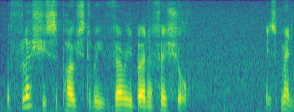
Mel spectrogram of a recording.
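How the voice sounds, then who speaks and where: A man talks at a fairly quick pace. He has a southern English accent. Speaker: walking vlogger, local history. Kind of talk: casual outdoor walking commentary. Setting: outdoors, churchyard. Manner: conversational, some hesitations and repeats.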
